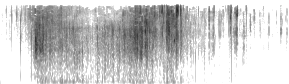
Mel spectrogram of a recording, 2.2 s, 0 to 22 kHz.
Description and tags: rubber anti stress ball being squished
recorded with Rode NT1a and Sound Devices MixPre6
